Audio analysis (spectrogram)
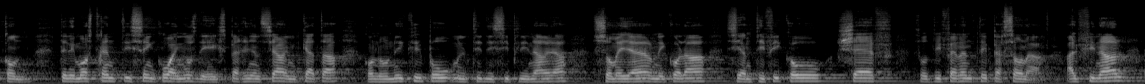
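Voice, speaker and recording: A middle-aged man from Montreal, a native French speaker with a Quebec French accent, gives a conference presentation in a second language, haltingly searching for words. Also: medium pitch. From Montreal, Canada. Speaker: conference speaker, company founder and researcher. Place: conference hall. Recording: echoey hall with long reverb, background hum.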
